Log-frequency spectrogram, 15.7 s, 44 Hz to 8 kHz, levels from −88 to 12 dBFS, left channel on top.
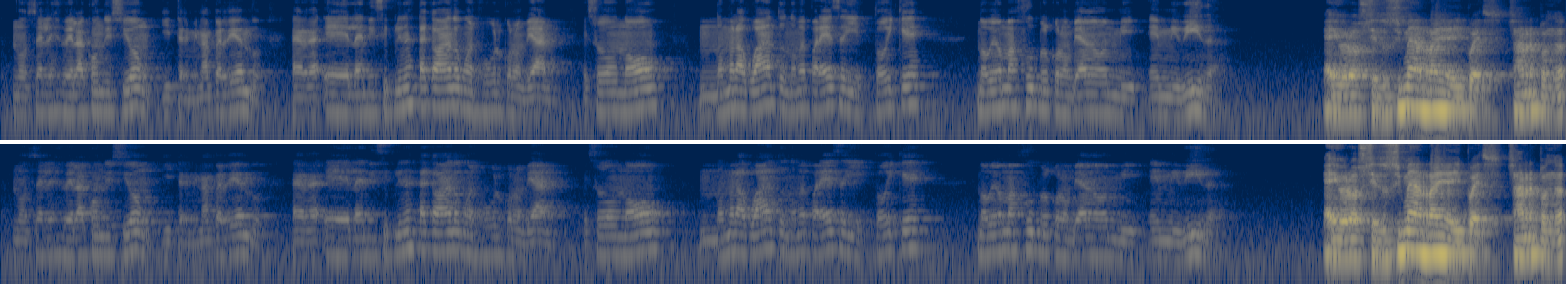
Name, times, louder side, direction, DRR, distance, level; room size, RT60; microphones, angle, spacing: voice 1, 0.1-2.6 2.9-5.6 5.8-6.6 7.0-9.3 9.8-12.3, left 5 dB, 80° left, 0.8 m, -42 dB
voice 2, 13.2-15.6, right 3 dB, 35° right, 0.7 m, -24 dB
11.0 x 9.1 x 4.4 m
head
